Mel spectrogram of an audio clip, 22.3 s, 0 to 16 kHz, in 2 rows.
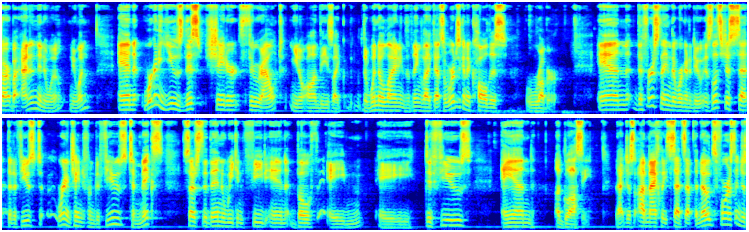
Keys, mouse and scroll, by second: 0.6 click, 3.1 click, 11.5 click, 16.4 click, 18.2 click, 19.0 click, 21.4 click.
